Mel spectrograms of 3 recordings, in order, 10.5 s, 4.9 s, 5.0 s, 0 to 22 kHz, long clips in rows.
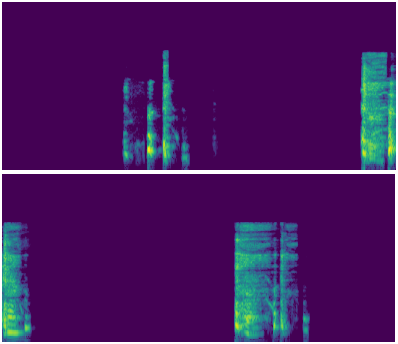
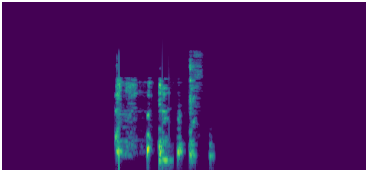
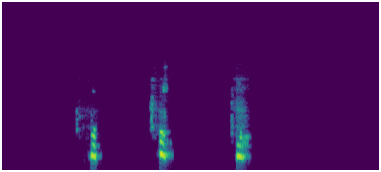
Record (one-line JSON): {"three_cough_length": "10.5 s", "three_cough_amplitude": 30634, "three_cough_signal_mean_std_ratio": 0.24, "cough_length": "4.9 s", "cough_amplitude": 11675, "cough_signal_mean_std_ratio": 0.22, "exhalation_length": "5.0 s", "exhalation_amplitude": 15331, "exhalation_signal_mean_std_ratio": 0.19, "survey_phase": "beta (2021-08-13 to 2022-03-07)", "age": "18-44", "gender": "Female", "wearing_mask": "No", "symptom_cough_any": true, "symptom_runny_or_blocked_nose": true, "symptom_onset": "3 days", "smoker_status": "Ex-smoker", "respiratory_condition_asthma": false, "respiratory_condition_other": false, "recruitment_source": "Test and Trace", "submission_delay": "1 day", "covid_test_result": "Positive", "covid_test_method": "RT-qPCR", "covid_ct_value": 21.4, "covid_ct_gene": "ORF1ab gene", "covid_ct_mean": 21.6, "covid_viral_load": "79000 copies/ml", "covid_viral_load_category": "Low viral load (10K-1M copies/ml)"}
